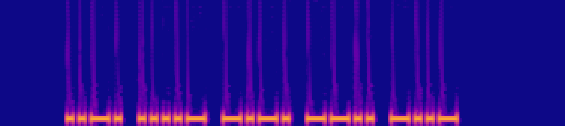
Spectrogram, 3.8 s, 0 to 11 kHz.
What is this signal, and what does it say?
Morse code, heard as a keyed tone, about 29 wpm, 700 Hz. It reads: F4CZX
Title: DXCC-100 Call Signs - 5 Characters - 30wpm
